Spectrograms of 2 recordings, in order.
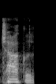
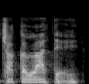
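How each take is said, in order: First: The word is pronounced with English sounds. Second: The word is pronounced with Spanish sounds. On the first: This is how it is said at home. The speaker calls it wrong. "Chocolate is not chocolate" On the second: This is how it is said in Argentina. The speaker calls it right. "it's chocolate"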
